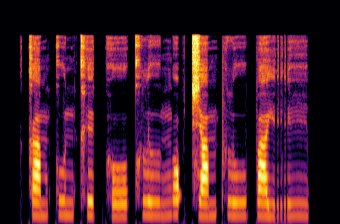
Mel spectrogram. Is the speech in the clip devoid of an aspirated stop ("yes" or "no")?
no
